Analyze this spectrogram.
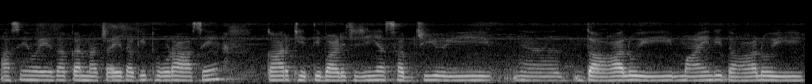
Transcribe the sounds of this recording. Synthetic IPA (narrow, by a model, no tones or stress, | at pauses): əsẽːõːeːd̪aːkəɾnaːt͡ʃaːɦiːd̪aːkɪt̪ʰoːɽaːəsẽː | kəɾkʰeːt̪iːbaːɽiːt͡ʃd͡ʒɪjãːsəbd͡ʒiːɦoːiː | d̪aːlɦoːiːmãːĩːd̪iːd̪aːlɦoːiː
